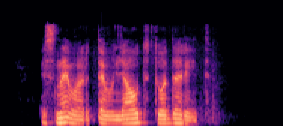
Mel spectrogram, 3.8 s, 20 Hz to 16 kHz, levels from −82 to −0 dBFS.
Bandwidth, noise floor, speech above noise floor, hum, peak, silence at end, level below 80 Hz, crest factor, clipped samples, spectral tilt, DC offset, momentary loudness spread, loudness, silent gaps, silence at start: 7.8 kHz; -63 dBFS; 48 dB; none; 0 dBFS; 1 s; -56 dBFS; 16 dB; under 0.1%; -6 dB/octave; under 0.1%; 10 LU; -15 LUFS; none; 0.55 s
